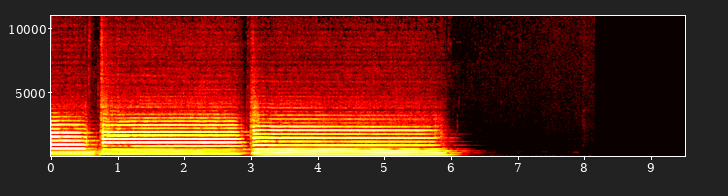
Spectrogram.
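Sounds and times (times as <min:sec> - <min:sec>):
two-part melodic dictation melody: 0:00.0 - 0:06.3.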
